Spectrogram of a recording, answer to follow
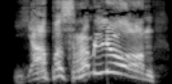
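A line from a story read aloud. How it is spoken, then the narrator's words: Roared. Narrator (Russian): взревел Фейерман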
